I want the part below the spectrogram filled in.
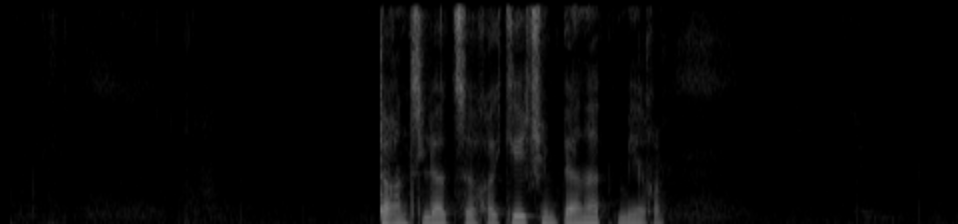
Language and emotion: Russian, neutral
